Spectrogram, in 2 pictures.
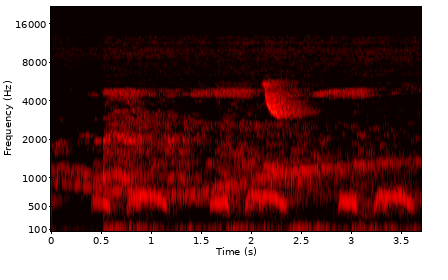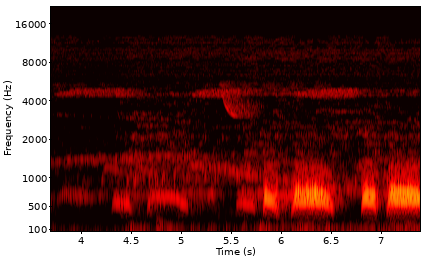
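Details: Spotted dove calling while luring a bird down, part of traditional dove-trapping craft: repeated soft, hollow coos in paired phrases, quieter at first then louder near the end, with a low rumbling background and faint high chirps.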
